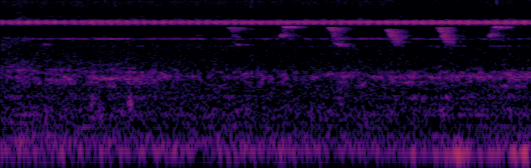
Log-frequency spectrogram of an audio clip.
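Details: Thin, high, sharp chirps from a newly bought captive blue-crowned hanging parrot (Loriculus galgulus) decoy bird in a cage, repeated about twice a second over a steady shrill insect drone and low rumble.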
